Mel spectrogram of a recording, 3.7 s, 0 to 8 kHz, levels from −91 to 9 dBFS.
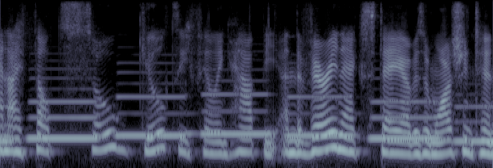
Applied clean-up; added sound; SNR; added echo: none; Wind instrument, woodwind instrument; 4 dB; none.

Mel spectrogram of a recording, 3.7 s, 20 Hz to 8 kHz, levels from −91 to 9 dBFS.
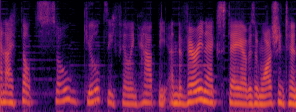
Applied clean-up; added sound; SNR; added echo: neural separator model SepFormer DNS4.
